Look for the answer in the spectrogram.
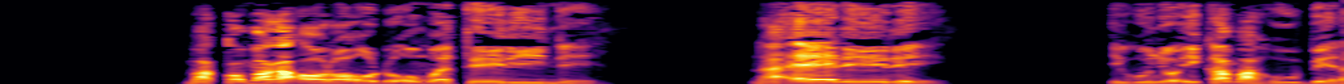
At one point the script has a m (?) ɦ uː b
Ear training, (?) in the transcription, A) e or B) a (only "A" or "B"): B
